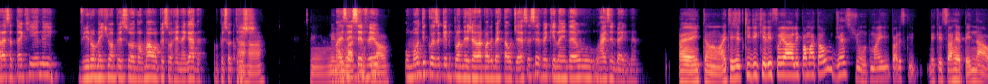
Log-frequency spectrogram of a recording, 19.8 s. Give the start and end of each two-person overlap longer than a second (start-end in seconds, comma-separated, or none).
6.6-7.8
